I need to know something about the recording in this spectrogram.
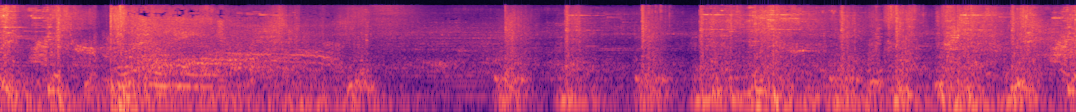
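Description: Magic spells whoosh and blast in a fast fight.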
